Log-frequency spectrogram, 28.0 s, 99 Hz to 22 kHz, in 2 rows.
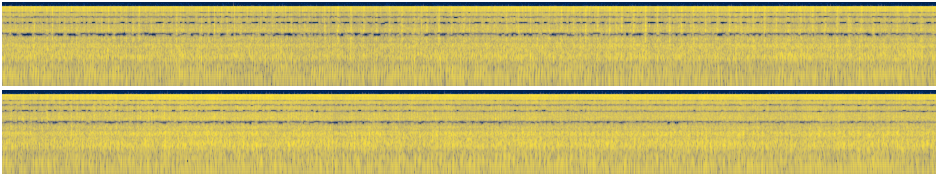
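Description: Lycoming R-680 nine-cylinder radial aircraft engine running steadily on a test stand, turning its propeller; it gets a little louder about halfway through.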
